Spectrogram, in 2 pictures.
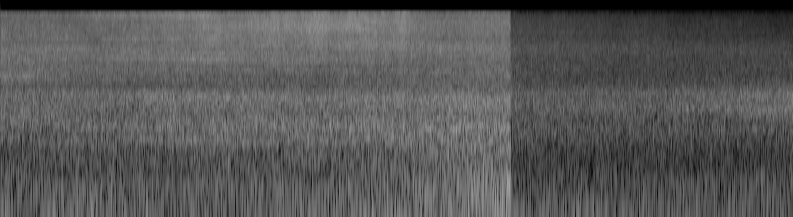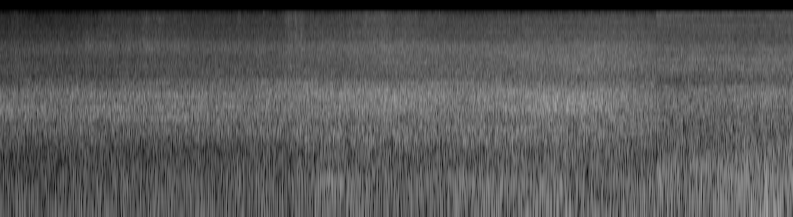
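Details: Steady street traffic rumble with passing vehicles, the engine roar dropping slightly in level after about four seconds; no animal voice is heard.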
